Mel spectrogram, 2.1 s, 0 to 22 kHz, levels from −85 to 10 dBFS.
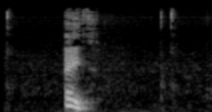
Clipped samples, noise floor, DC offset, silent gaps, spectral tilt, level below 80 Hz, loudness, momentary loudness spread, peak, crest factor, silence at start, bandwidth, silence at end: under 0.1%; -63 dBFS; under 0.1%; none; -4.5 dB/octave; -56 dBFS; -22 LUFS; 17 LU; -4 dBFS; 22 dB; 0.05 s; 16.5 kHz; 0.4 s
